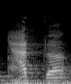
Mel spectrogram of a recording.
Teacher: أهل هذيل يقولون عتى بدل حتى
